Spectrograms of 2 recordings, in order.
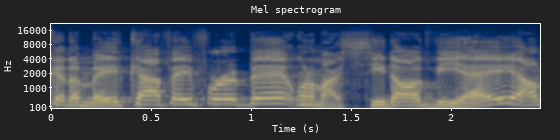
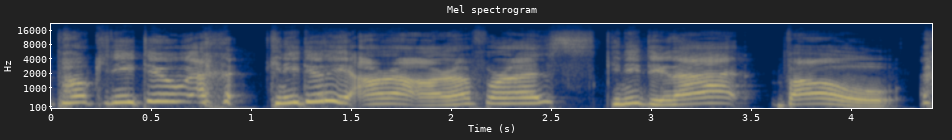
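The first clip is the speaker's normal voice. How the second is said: high, giggly mock fan voice; pleading fans; 7 semitones higher than usual. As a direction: wheedle like an imitated eager fan. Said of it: "you're like".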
